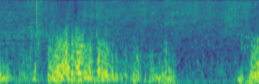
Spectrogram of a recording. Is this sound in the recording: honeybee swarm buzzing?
no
